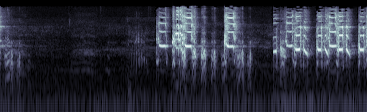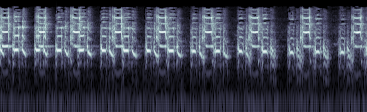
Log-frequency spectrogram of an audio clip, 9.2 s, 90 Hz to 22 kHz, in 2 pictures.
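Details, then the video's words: Grey francolin, called dakhni or irani teetar, calling in a harsh squawking voice: a few loud notes, a brief pause, then a long steady series of rasping calls repeated almost twice a second. "Top 15 Different Voices Of Grey Francolin - Teetar Sounds"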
